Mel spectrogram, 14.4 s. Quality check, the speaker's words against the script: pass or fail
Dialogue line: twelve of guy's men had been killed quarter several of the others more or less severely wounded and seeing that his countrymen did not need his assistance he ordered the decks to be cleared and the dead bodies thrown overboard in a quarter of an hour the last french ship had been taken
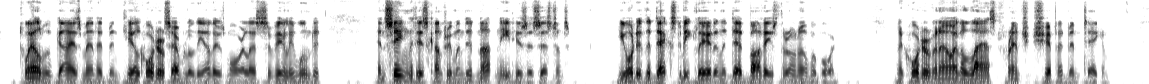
pass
